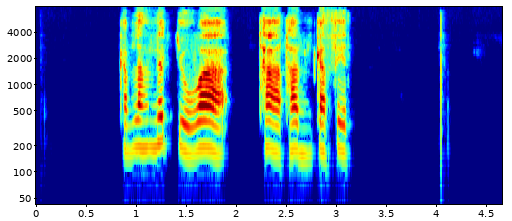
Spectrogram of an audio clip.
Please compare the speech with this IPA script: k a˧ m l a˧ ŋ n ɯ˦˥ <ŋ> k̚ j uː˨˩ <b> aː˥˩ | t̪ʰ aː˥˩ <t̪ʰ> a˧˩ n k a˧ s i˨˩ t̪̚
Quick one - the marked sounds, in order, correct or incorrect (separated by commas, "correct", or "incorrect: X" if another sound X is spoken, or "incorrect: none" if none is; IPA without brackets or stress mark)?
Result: incorrect: none, incorrect: w, correct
